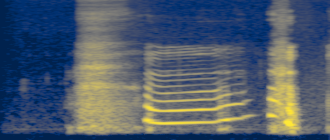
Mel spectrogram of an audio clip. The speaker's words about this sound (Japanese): そうやって情けない声で泣くことしかできないもんね。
